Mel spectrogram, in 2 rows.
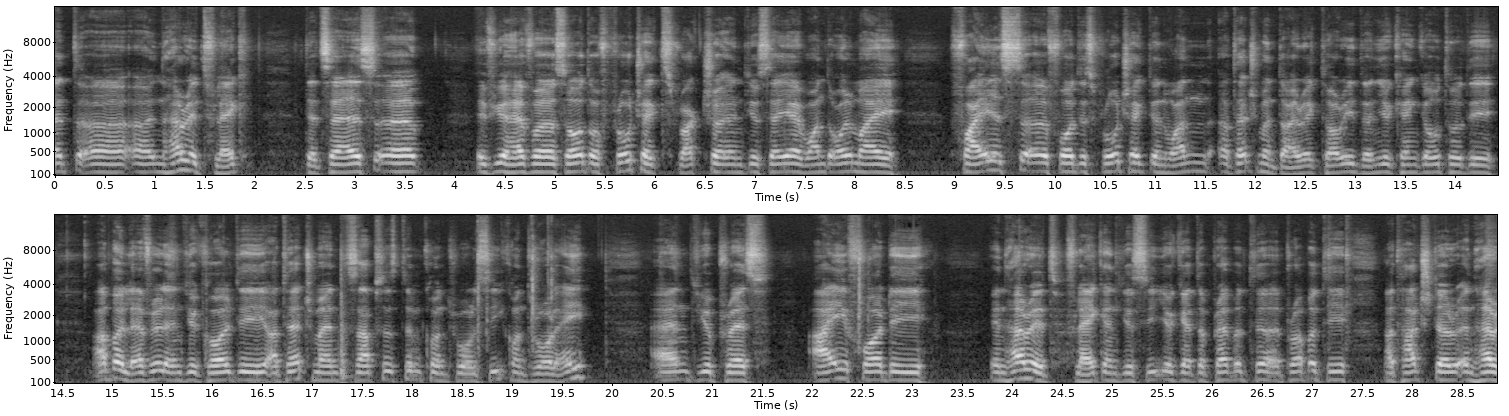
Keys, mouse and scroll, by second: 14.8 click, 18.9 ctrl+c, 19.5 ctrl+a, 22.8 i.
